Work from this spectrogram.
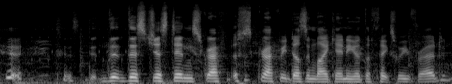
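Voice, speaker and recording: A man's voice: medium pitch, normal speed. A man chatting casually as a show co-host, often stammering and repeating words as he goes. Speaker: co-host of a fan fiction reading show. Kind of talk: casual group chat. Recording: music playing behind the voice.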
